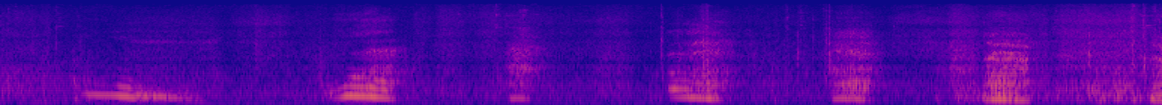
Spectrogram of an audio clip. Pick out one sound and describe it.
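A man groans and moans in pain close by, in short breathy bursts.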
